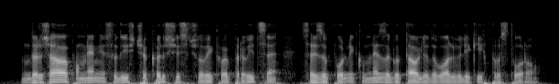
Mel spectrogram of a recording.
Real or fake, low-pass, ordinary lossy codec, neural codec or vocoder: fake; 7.2 kHz; none; codec, 16 kHz, 8 kbps, FunCodec, trained on Chinese and English, 25 frames a second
